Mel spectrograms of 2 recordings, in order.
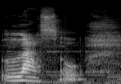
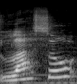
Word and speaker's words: lasso: By the way, I had a big problem with the word lasso. Internet says that in American pronunciation it's lasso and in British it's lasso.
